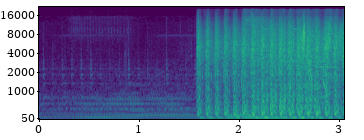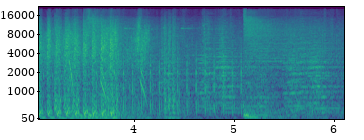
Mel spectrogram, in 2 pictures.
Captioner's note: machine Gun Fire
